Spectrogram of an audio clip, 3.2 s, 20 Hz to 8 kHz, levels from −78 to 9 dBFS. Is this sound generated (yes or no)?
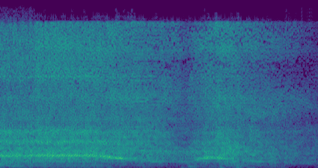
yes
